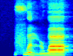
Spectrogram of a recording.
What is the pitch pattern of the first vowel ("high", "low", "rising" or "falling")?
falling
